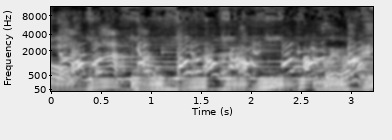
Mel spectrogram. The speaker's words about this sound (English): Like they go to this junkyard. And the junkyard is protected by these junkyard chiweenies. Guard dogs! Run! Guard dogs, man.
